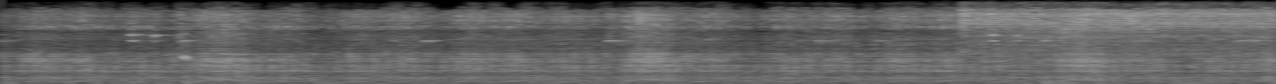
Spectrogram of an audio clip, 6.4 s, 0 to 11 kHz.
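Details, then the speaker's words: 1940 Cadillac 346 flathead V8, first start in about 20 years, on ether and with no exhaust fitted: loud raw open rumble with fairly even firing and no knocks or misses. Runs healthy. "Well, she runs. She starts, she runs, and now we got to get her running on her own fuel. So, and she sounded pretty healthy."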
